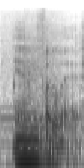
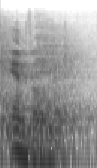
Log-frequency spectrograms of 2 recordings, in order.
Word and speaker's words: invalid: All these, by the way, the common English pronunciation is invalid. Invalid.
